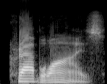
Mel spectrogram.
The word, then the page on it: crabwise: American English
